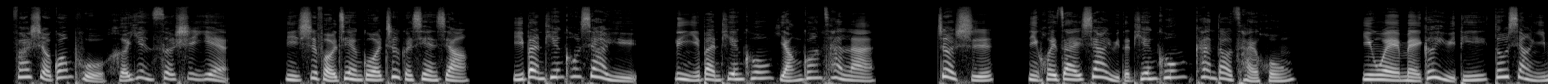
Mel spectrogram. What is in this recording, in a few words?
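Mandarin Chinese, female, voice over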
